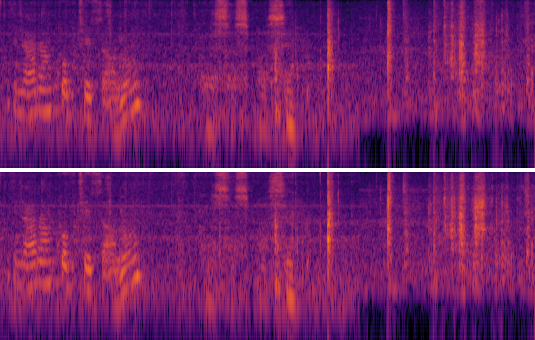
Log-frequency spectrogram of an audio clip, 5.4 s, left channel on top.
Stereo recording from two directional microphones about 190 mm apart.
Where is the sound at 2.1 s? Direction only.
45° left (ahead or behind).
